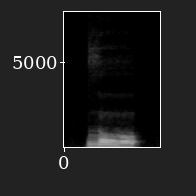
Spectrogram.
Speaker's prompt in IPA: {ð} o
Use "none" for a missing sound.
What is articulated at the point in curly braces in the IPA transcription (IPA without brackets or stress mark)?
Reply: ð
